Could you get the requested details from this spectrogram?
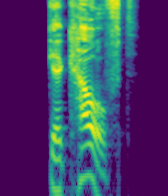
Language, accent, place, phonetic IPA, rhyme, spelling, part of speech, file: German, Germany, Berlin, [ɡəˈkaʊ̯ft], -aʊ̯ft, gekauft, verb, De-gekauft.ogg
- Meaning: past participle of kaufen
